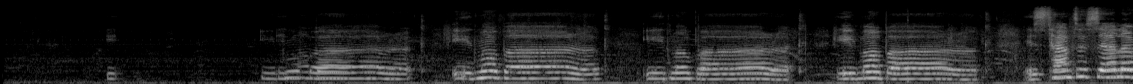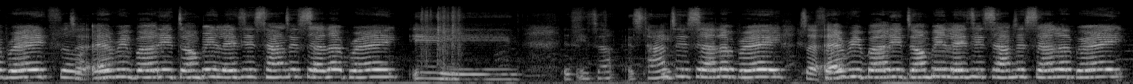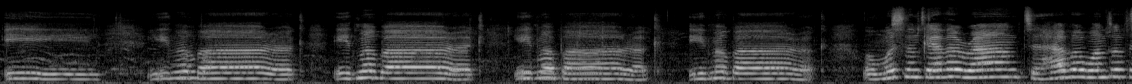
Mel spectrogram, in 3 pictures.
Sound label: eid song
